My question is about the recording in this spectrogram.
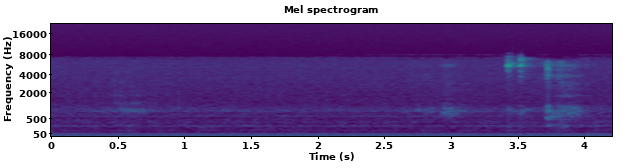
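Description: Steady low electrical hum with a few faint clicks near the end, a computer mouse button being clicked.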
